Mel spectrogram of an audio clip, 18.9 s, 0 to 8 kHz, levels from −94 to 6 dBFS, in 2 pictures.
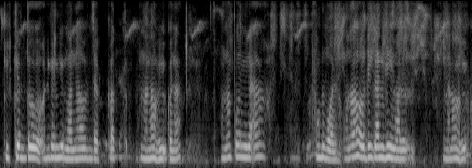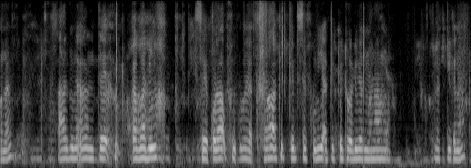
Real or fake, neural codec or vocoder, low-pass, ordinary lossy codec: fake; codec, 16 kHz, 2 kbps, FreqCodec, smaller model; none; none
